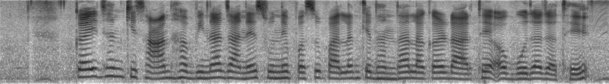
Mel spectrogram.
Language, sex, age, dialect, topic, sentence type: Chhattisgarhi, female, 18-24, Eastern, agriculture, statement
